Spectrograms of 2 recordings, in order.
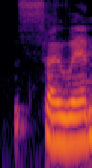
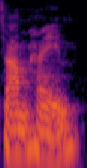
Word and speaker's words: Samhain: too much for you to fit and edits sew in no it's spelled and how it sounds it's s-a-m-h-a-i-n is a Celtic word sew in salmon it's not pronounced pronounced Sam Hayne it's pronounced because you know the the Celts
